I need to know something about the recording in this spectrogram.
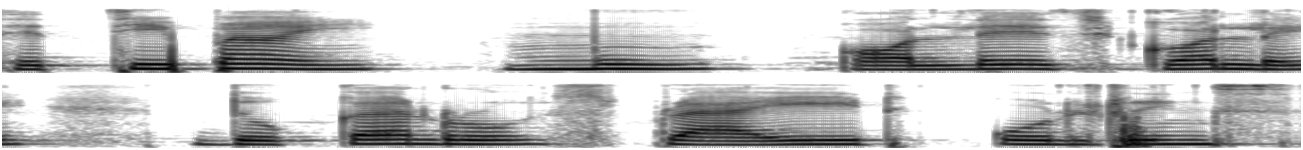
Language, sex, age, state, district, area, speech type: Odia, female, 18-30, Odisha, Ganjam, urban, spontaneous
